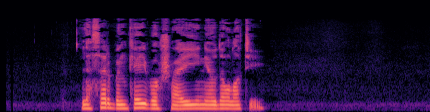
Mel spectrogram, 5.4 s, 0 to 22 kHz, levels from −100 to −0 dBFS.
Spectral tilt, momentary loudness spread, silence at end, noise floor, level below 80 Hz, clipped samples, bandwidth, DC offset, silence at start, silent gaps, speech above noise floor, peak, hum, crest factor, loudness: -6 dB/octave; 11 LU; 2.1 s; -70 dBFS; -72 dBFS; under 0.1%; 11.5 kHz; under 0.1%; 1 s; none; 45 dB; -10 dBFS; none; 20 dB; -25 LUFS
